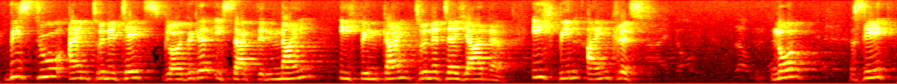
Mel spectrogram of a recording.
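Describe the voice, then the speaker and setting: Earnest male preacher delivering a sermon, slow and deliberate, roomy sound. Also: high-pitched, sharp tone. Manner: earnest, addresses listeners with repeated "seht". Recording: echoey room.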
